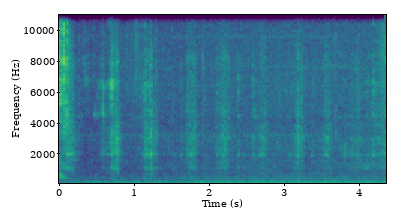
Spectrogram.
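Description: Crunchy corn tortilla chips being chewed, an uneven run of crisp crunches with a steady low hum underneath.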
